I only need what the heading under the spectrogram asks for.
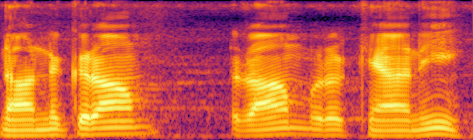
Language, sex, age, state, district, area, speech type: Sindhi, male, 60+, Maharashtra, Thane, urban, spontaneous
